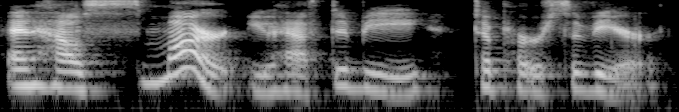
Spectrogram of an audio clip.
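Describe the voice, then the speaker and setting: A woman's voice: mid-range voice, animated, slow, fairly bright tone, slightly rough, full character voice. A woman voicing an encouraging, earnest male schoolteacher from a storybook, addressing a class with emphatic rhetorical questions. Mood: encouraging, instructive.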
